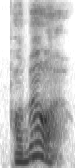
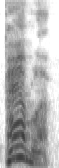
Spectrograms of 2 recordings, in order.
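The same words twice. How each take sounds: First: The name is said the Filipino way. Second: The name is said the American way. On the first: "she pronounces it Pamela" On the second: "if we pronounce it the way we do in the United States"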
